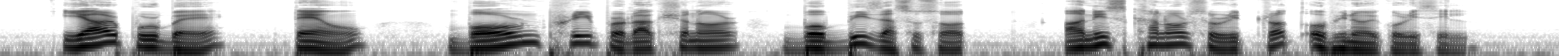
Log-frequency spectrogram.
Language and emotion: Assamese, neutral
